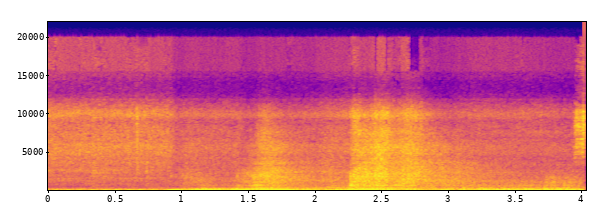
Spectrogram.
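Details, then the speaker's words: 2008 Pontiac G8 GT, 6.0L L76 aluminum V8, 6-speed automatic, check engine light on, likely no catalytic converters: deep even V8 rumble swelling smoothly on throttle and settling back, no knocks or ticks; sounds healthy. "Sounds good, make a nice dropout. Aluminum V8s are great for your hot rod swaps."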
